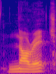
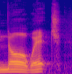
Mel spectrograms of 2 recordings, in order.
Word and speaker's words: Norwich: Norwich, or as the Americans say, Norwich.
